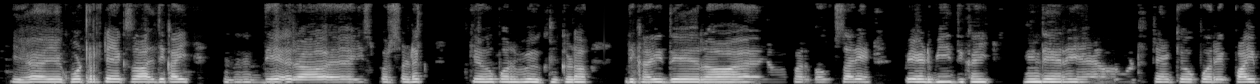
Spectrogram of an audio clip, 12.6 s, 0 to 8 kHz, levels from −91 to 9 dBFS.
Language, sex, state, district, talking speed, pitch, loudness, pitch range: Rajasthani, male, Rajasthan, Churu, 170 wpm, 245 Hz, -16 LUFS, 240-255 Hz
